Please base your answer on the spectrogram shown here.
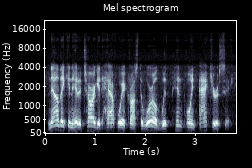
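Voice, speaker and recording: A man voices a businesslike, articulate military second-in-command delivering a scripted briefing in a video game, sounding serious and explanatory. His mid-range, slightly bright voice is close to everyday speech and a little fast, and the recording is muffled.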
